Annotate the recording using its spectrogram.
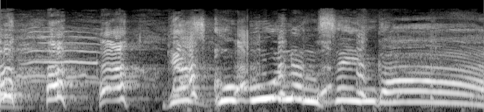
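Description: People laughing, mixed with bits of speech.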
